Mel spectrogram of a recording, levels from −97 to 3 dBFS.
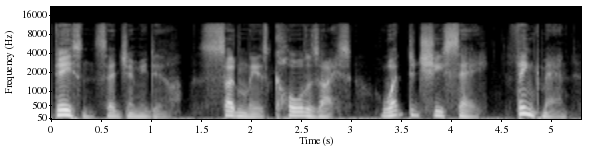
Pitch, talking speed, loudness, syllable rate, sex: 115 Hz, 170 wpm, -19 LUFS, 4.4 syllables/s, male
